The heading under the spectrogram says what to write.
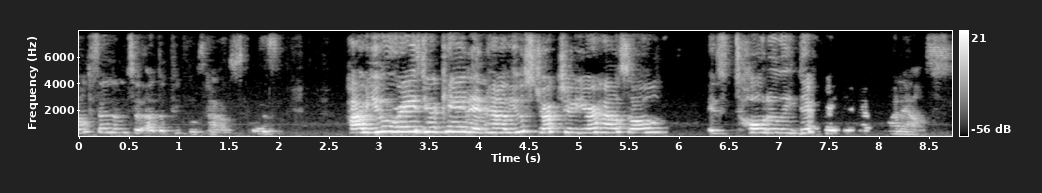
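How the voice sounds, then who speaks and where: A woman's extremely high-pitched voice with a slight Jamaican accent, lively intonation, big swings in loudness and a moderate pace. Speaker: podcast host. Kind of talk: casual chat.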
